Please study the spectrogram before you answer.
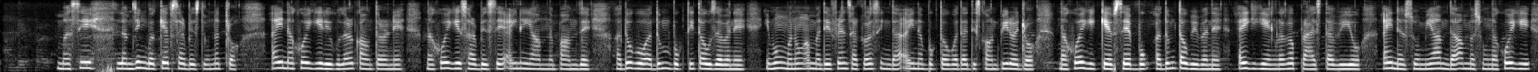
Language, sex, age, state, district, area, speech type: Manipuri, female, 30-45, Manipur, Tengnoupal, urban, spontaneous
